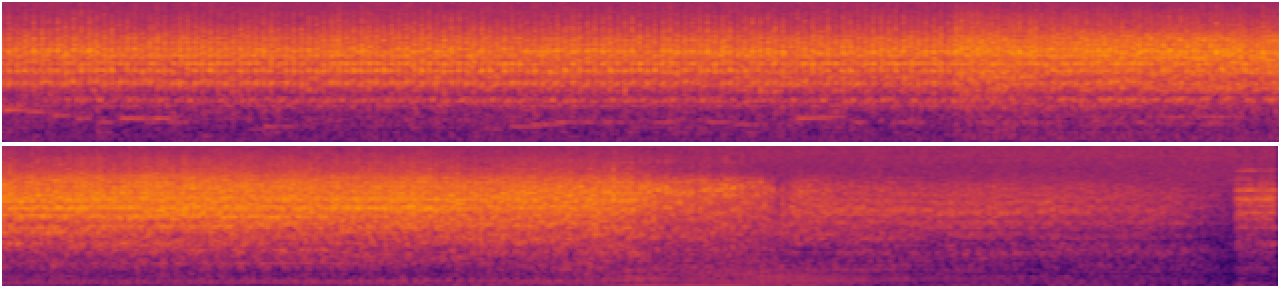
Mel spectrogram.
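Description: An engine running, growing steadily louder to a peak about seven or eight seconds in, then fading away after about ten seconds.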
